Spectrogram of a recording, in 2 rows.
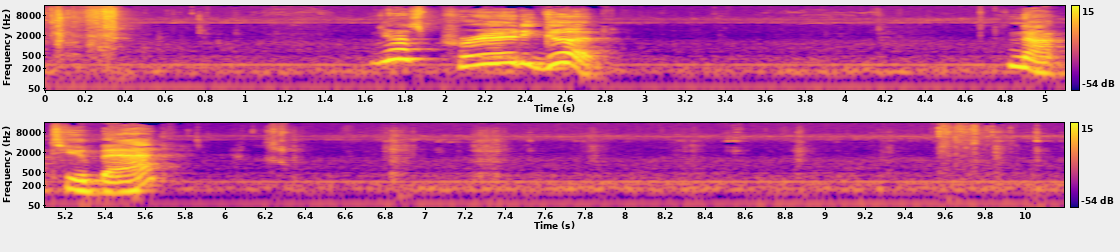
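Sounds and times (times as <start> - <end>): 
steady low hum: 0.0 - 10.1
speech: 1.6 - 2.9, 4.8 - 5.8
biting and chewing crisp fried food dipped in barbecue sauce: 5.8 - 10.1.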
